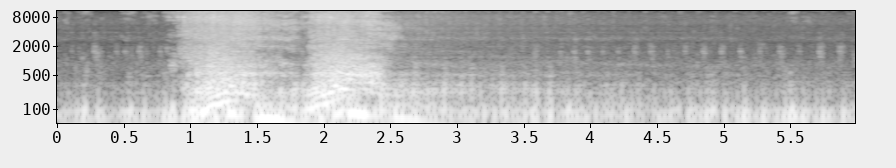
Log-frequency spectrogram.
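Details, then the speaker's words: Triumph Trident T160 triple, warm, first start after re-jetting carbs for poor running at about 2,500 revs and rocker box oil-leak fix: throttle blips, then drops to a soft, even tick-over holding steady without hunting; previously erratic idle now settles. "Nice. I mean, that's really nice. That tick over is now settling. You know, it was a very erratic before and now, great."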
